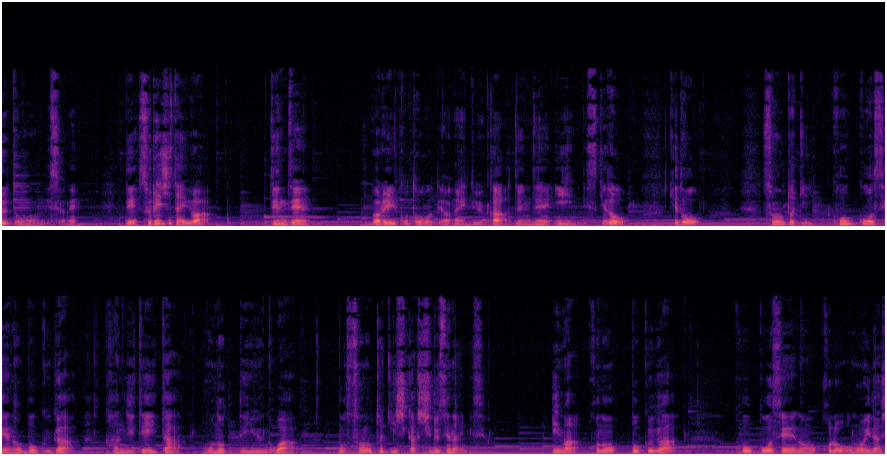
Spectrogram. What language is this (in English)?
Japanese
